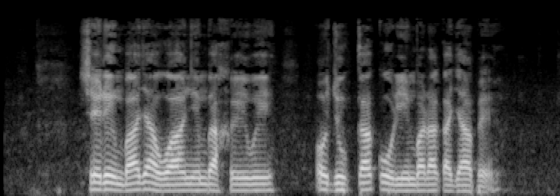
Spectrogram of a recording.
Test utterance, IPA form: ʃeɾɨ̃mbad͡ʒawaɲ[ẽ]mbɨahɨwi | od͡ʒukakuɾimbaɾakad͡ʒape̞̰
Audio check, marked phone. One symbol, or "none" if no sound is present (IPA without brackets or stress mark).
ẽ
